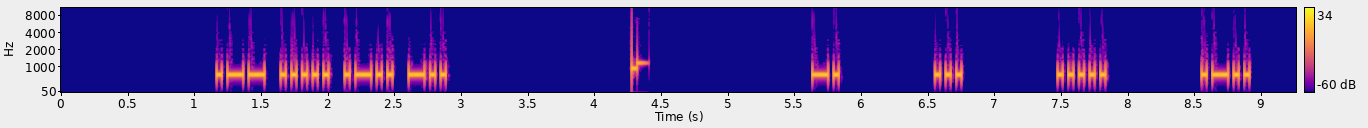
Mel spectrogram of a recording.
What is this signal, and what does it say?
Morse code, heard as a keyed tone, about 30 wpm, spaced as for 15 wpm, 700 Hz. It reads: W5LD NS5L
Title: USA Call Signs - 4 Characters - 6x Character Spacing - 30wpm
